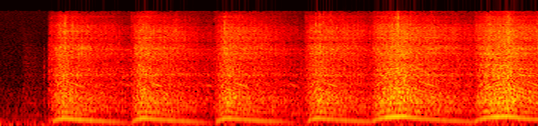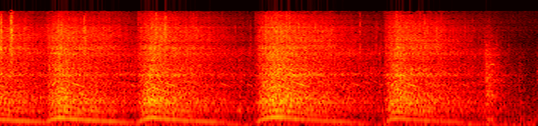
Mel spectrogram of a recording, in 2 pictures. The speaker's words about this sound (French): Verse le lait, le Nutella dans un récipient. Mixe le tout pour que ça mousse.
